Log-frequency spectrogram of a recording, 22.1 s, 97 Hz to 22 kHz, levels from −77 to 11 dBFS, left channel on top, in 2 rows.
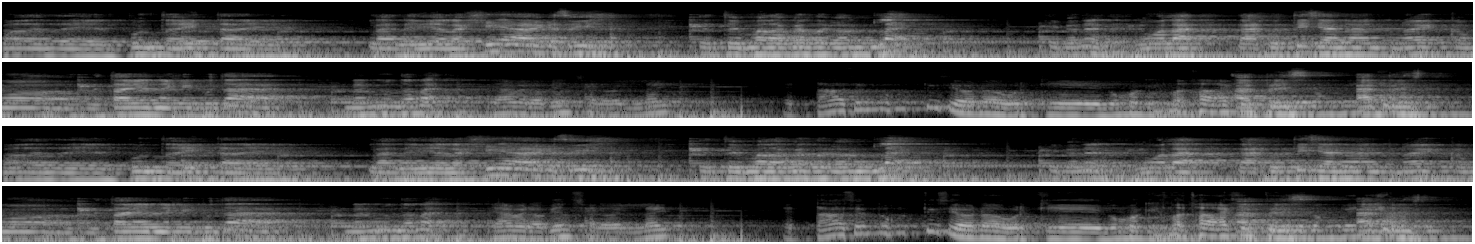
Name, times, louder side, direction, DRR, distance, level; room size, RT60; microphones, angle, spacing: voice 1, 0.0-2.2 2.7-4.7 5.2-7.2 7.8-13.1 13.6-14.4 20.3-20.9 21.2-21.7, left 1 dB, 15° left, 0 dB, 3.5 m, -27 dB
sound 1, 1.3-16.6, right 1 dB, 10° right, 0.9 m, -27 dB
voice 2, 14.7-16.1 16.9-21.6, right 2 dB, 60° right, 8 dB, 1.3 m, -29 dB
28.5 x 21.5 x 7.7 m, 2.1 s
head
